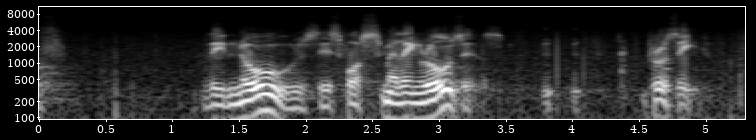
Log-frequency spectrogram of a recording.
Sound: he chuckles

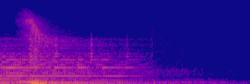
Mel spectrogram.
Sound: whooshing

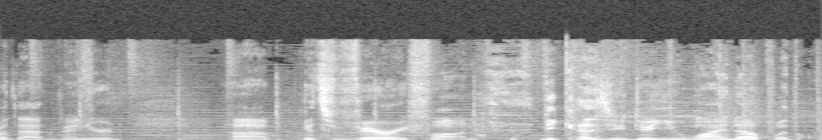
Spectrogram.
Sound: laughs

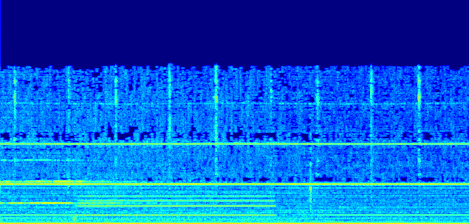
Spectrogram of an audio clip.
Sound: phone rings

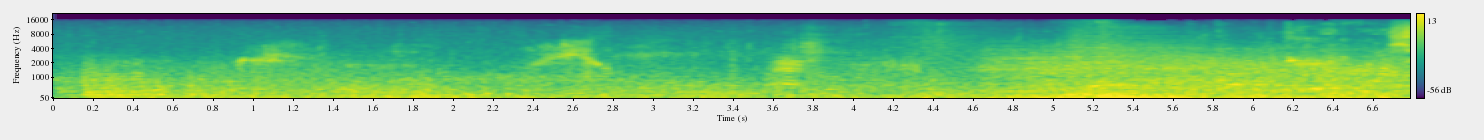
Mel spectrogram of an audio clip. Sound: snarling, crying

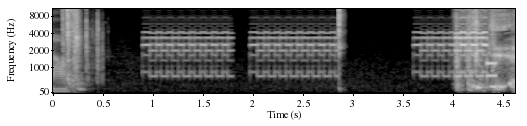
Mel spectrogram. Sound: phone ringing

